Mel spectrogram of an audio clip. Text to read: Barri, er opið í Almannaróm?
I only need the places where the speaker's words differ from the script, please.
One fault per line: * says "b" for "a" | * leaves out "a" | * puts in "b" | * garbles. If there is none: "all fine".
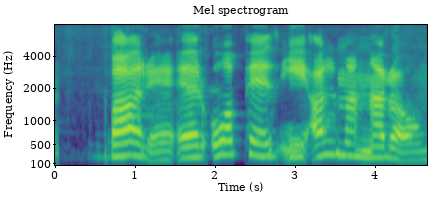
all fine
